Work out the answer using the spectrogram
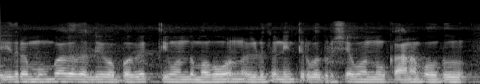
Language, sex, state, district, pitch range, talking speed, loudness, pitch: Kannada, male, Karnataka, Koppal, 115-120 Hz, 125 wpm, -17 LUFS, 115 Hz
